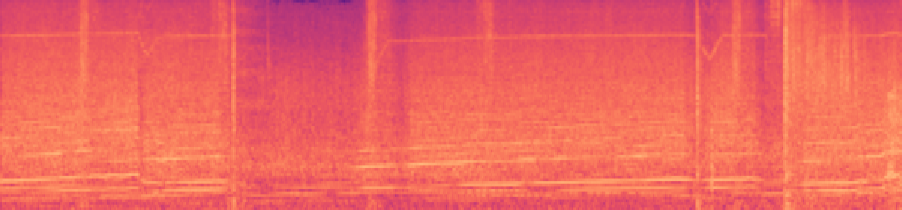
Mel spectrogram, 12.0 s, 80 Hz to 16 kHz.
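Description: A race car engine in Forza Horizon 3 whines at high revs, climbing and shifting through gears, with occasional tire squeal and brief bumps, loud and continuous.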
